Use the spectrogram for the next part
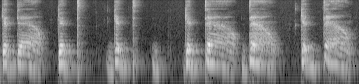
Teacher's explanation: Par exemple, get down, tu vas pas dire get et plus loin down. Tu vas supprimer le T de get, donc ça fait get down, get down, get down, tu vois, parce que sinon ça ferait ça, get down, ça peut pas marcher, quand tu parles vite, ça n'existe pas.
